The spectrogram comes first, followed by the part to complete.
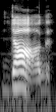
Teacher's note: We can also make the D sound for like dog, where we have the tip of the tongue reaching up to touch the roof of the mouth at the alveolar ridge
